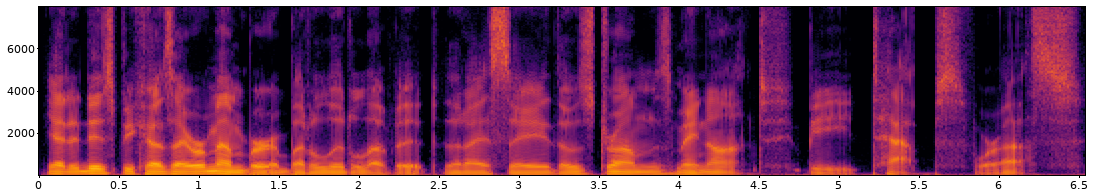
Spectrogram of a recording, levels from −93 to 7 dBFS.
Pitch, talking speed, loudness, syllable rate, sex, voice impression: 80 Hz, 185 wpm, -19 LUFS, 4.5 syllables/s, male, masculine, adult-like, thick, tensed, powerful, hard, slightly muffled, cool, calm, mature, reassuring, wild, slightly kind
